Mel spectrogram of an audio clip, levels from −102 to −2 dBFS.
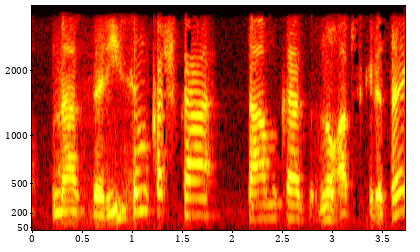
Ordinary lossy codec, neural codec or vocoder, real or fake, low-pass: AAC, 24 kbps; none; real; 3.6 kHz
